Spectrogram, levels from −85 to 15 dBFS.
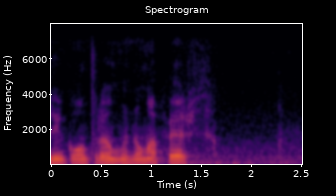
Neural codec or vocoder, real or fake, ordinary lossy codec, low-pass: vocoder, 22.05 kHz, 80 mel bands, Vocos; fake; none; 7.2 kHz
